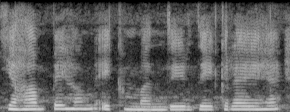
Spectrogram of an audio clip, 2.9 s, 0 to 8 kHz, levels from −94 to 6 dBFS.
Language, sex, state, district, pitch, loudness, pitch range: Hindi, female, Gujarat, Gandhinagar, 225 Hz, -17 LUFS, 215-240 Hz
